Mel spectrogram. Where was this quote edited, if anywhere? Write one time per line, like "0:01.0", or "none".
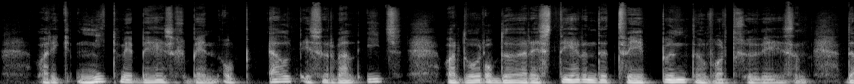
0:03.0
0:04.8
